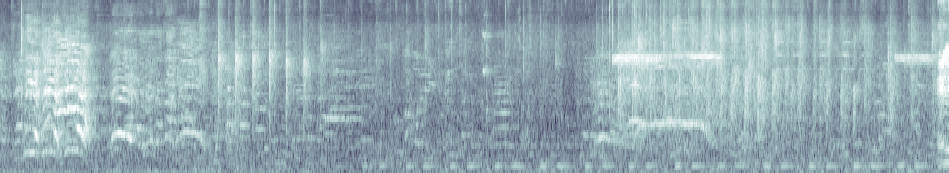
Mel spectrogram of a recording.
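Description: Sports-field ambience: loud shouting voices in the first couple of seconds, then a run of short sharp clicks, over background music with a steady pulsing beat that starts about seven seconds in.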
